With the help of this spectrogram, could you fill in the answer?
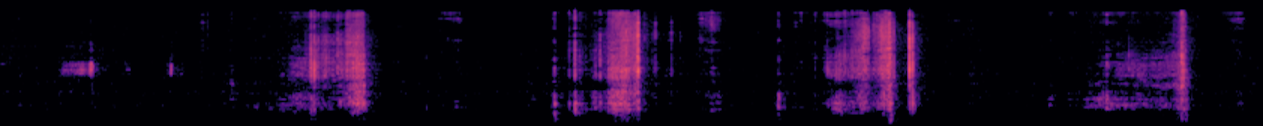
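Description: The tines of a white plastic fork rake and scrape one end of a long packed strip of beige kinetic sand on a table. The result is a series of soft, gritty, bright scratching bursts with quiet pauses between them and almost no low end.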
